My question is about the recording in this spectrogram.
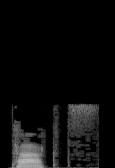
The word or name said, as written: pact's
